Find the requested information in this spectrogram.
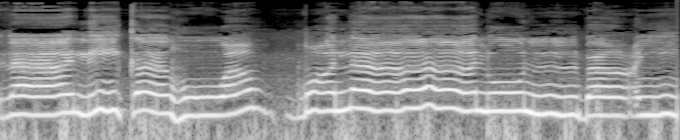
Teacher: Kita berhenti dengan mad arid disukun, dan juga kita matikan dal di hujung ni, dia menjadi qalqalah kubra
